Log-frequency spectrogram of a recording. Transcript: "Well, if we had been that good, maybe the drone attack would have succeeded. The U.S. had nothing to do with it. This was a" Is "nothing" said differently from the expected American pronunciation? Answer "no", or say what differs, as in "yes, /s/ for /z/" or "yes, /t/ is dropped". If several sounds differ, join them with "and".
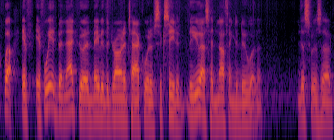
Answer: no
